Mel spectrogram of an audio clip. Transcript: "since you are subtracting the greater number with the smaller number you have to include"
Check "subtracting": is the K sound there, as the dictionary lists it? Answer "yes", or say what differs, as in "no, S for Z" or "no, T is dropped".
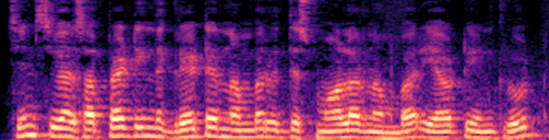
no, K is dropped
